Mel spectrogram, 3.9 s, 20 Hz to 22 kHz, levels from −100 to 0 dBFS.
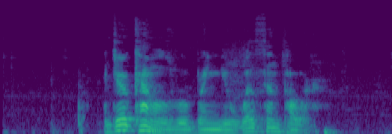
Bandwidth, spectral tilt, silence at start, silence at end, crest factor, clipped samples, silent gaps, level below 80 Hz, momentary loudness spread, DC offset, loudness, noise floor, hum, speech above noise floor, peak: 11.5 kHz; -8.5 dB/octave; 0.8 s; 0.6 s; 20 dB; under 0.1%; none; -68 dBFS; 19 LU; under 0.1%; -40 LUFS; -77 dBFS; none; 39 dB; -22 dBFS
